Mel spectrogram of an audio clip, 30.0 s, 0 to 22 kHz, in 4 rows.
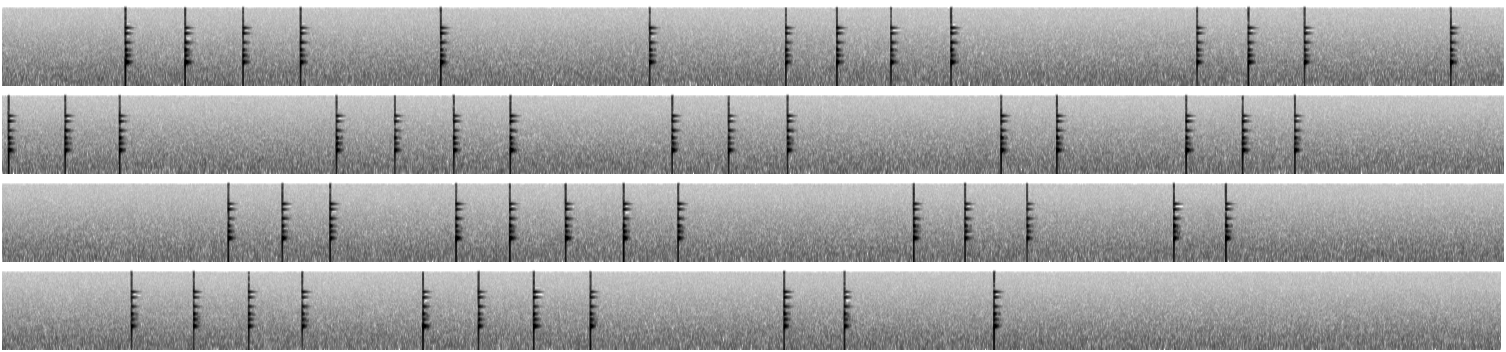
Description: Tap code, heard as taps on glass, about 4 knocks a second. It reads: QDOSH PM TF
